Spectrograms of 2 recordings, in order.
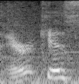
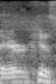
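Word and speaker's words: Eraqus: way I love that the game and blink myself have pronounced it multiple times as air kiss and you keep pronouncing it as Eric please oh no Eric quest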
